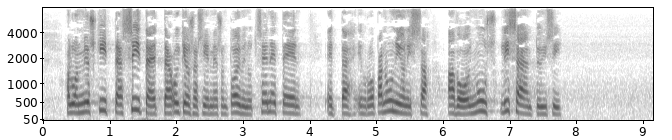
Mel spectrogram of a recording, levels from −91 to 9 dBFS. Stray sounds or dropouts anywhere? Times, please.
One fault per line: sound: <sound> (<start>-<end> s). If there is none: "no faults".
no faults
